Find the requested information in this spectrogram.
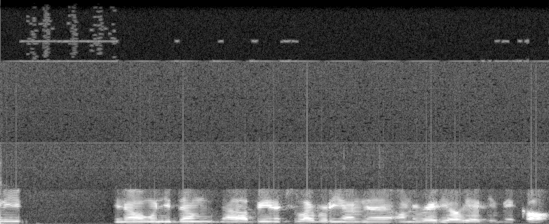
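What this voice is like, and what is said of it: Strong New York accent. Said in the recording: “he's still got that strong New York accent ... he's an Italian New Yorker”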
